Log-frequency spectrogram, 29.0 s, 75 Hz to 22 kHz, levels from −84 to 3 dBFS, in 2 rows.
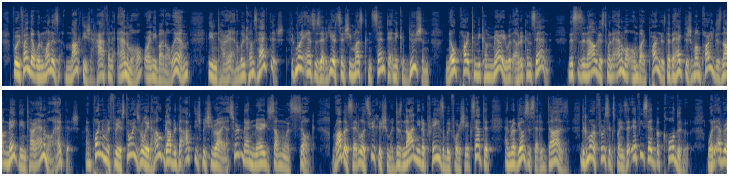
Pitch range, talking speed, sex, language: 140-210 Hz, 230 wpm, male, English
